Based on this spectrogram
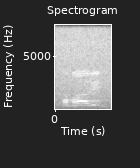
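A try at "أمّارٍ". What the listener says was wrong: امارن، میم پہ شد.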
